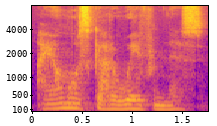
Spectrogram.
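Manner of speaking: soft, low inner voice; inner thought. A narrator's reading. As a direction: think it to yourself. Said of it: "she thought".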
